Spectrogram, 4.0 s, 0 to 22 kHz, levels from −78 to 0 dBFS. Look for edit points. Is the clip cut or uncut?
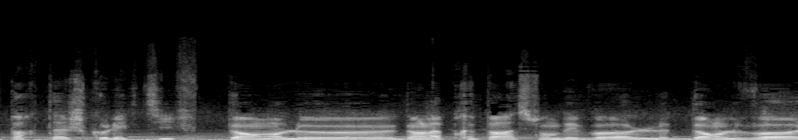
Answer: cut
